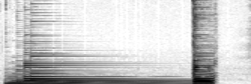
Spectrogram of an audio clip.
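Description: A single strummed acoustic guitar chord rings out and sustains, then a second bright strum hits near the end and is quickly damped.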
